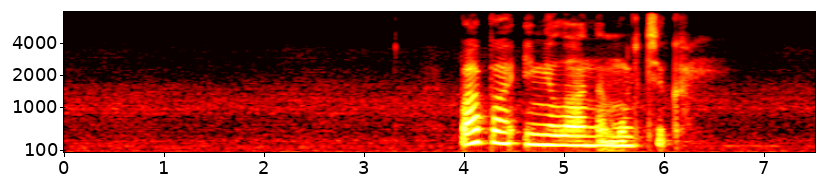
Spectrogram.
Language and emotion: Russian, sad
